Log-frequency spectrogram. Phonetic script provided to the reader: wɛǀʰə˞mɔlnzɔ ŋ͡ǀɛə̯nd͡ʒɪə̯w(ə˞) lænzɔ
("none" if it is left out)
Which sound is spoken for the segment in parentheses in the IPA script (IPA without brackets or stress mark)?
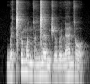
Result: ə˞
